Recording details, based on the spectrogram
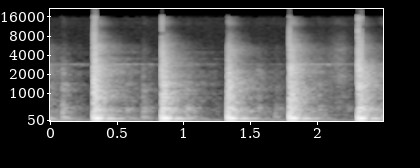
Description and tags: santos balon 2.5Seg 1
ball, bounce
